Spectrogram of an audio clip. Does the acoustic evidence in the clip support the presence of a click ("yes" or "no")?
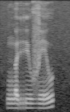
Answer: no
